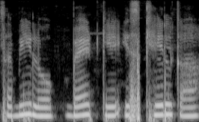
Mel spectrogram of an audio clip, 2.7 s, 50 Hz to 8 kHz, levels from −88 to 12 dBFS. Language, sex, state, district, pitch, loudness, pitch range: Urdu, female, Uttar Pradesh, Budaun, 220 Hz, -13 LUFS, 210-230 Hz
